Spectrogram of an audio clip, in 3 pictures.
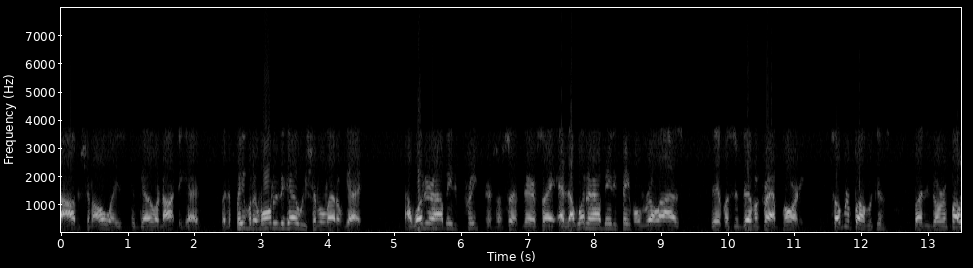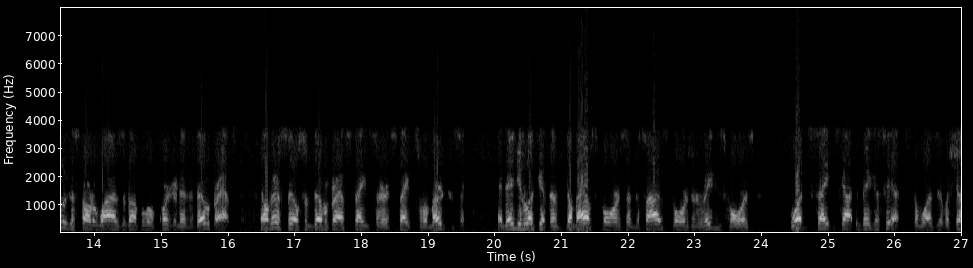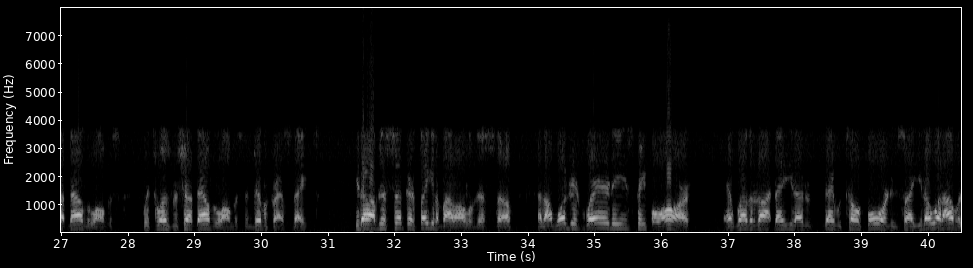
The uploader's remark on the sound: calls from Washington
